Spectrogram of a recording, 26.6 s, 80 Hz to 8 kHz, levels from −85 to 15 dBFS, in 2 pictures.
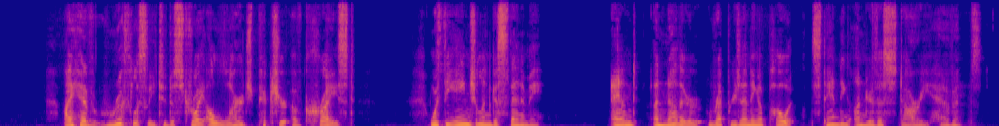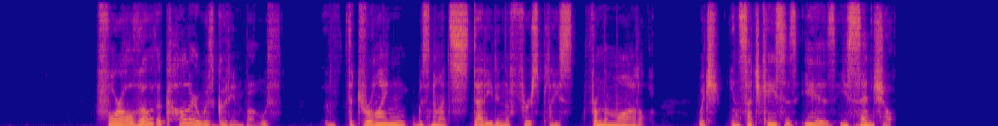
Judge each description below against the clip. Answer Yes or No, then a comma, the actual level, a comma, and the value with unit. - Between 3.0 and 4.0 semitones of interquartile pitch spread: No, wide, 5.4 semitones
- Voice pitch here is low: No, medium, 180 Hz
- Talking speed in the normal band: No, slow, 115 wpm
